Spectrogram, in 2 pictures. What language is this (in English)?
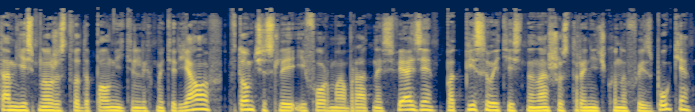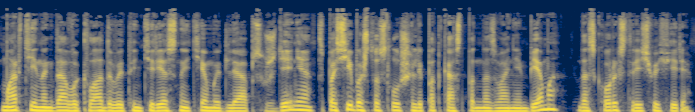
Russian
